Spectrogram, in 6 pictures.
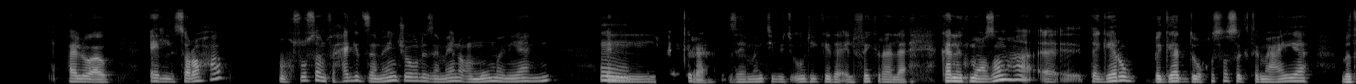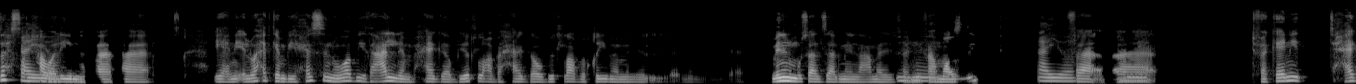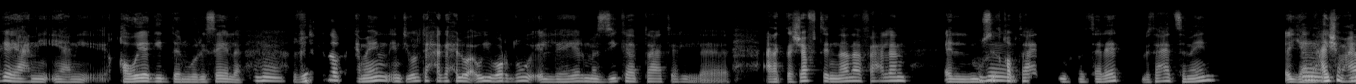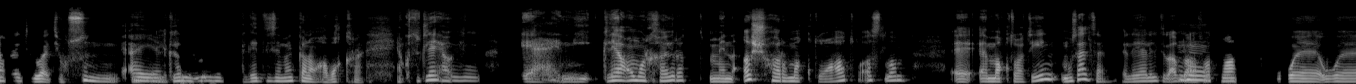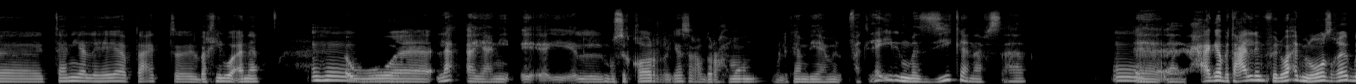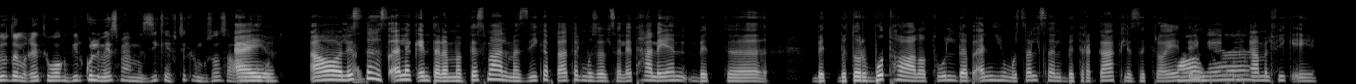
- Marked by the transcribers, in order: other background noise; tapping; unintelligible speech
- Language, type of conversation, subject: Arabic, podcast, احكيلي عن مسلسل أثر فيك؟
